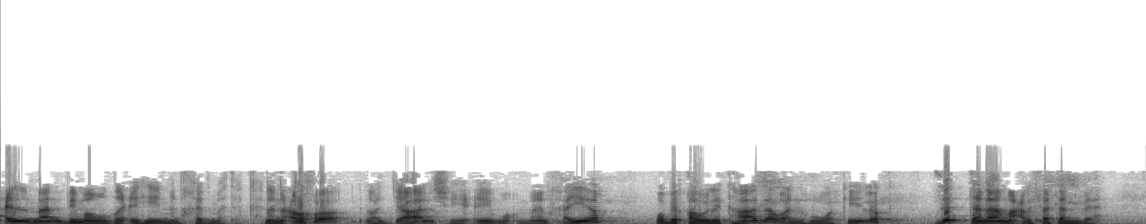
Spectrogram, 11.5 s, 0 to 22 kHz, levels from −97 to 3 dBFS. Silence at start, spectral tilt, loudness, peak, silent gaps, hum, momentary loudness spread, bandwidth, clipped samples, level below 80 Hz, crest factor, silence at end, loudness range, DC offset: 0 s; -10 dB/octave; -12 LUFS; 0 dBFS; none; none; 12 LU; 6.2 kHz; 0.6%; -36 dBFS; 12 dB; 0.05 s; 3 LU; under 0.1%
